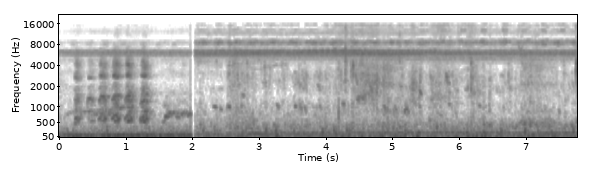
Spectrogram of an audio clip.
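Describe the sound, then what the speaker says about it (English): Broody hens inside a backyard chicken coop cluck continuously at close range, quiet and repetitive, with a brief sharp break partway through before the clucking resumes. "we have 2 broody hens in here and another one up there."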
